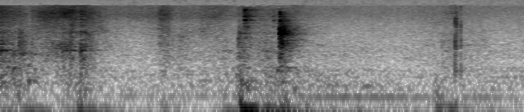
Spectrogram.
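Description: A handicapped-accessible automatic door opening, with a low mechanical rumble and a few clunks and knocks as it moves, the loudest pair near the middle, fairly quiet and with no voices.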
